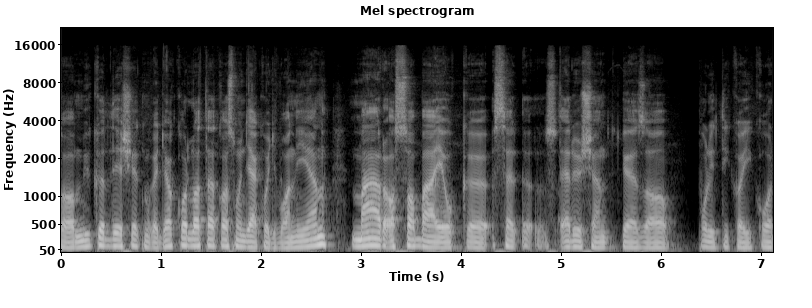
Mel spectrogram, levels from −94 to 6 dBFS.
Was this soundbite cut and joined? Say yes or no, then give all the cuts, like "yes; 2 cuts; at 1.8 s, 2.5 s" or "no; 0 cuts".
yes; 4 cuts; at 1.6 s, 2.8 s, 5.0 s, 5.6 s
